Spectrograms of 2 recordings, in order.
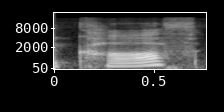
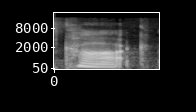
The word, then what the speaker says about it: Koch: It's spelled K-O-C-H, German, and it's pronounced close to cough, except all phlegmy, and I'm not going to do that to y'all, so I'll just say cough. And the other option, I guess, is cock.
